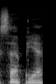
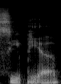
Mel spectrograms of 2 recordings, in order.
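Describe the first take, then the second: First: The first vowel is a short E sound. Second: The first vowel is a long E sound. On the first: The speaker calls it wrong. "I can't stop myself from saying sepia because that's what it looks like" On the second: The speaker calls it right. "I do think the proper pronunciation is sepia"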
